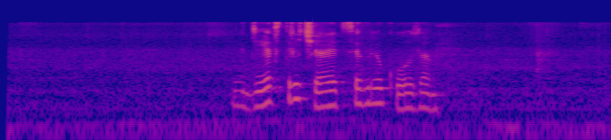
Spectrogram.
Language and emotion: Russian, neutral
